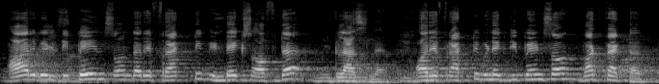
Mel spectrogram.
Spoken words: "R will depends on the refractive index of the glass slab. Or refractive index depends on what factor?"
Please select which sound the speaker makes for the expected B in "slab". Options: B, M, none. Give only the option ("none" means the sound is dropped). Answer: none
